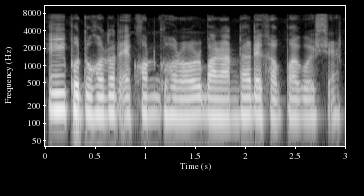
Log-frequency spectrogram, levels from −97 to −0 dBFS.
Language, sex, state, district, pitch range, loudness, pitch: Assamese, male, Assam, Sonitpur, 135-150 Hz, -17 LUFS, 140 Hz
